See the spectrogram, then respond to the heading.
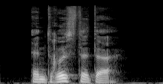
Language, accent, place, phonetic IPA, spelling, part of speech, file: German, Germany, Berlin, [ɛntˈʁʏstətɐ], entrüsteter, adjective, De-entrüsteter.ogg
- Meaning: 1. comparative degree of entrüstet 2. inflection of entrüstet: strong/mixed nominative masculine singular 3. inflection of entrüstet: strong genitive/dative feminine singular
